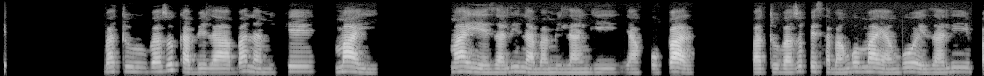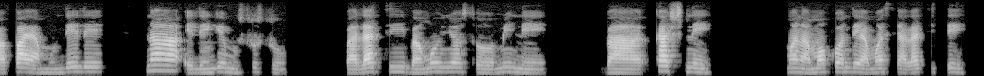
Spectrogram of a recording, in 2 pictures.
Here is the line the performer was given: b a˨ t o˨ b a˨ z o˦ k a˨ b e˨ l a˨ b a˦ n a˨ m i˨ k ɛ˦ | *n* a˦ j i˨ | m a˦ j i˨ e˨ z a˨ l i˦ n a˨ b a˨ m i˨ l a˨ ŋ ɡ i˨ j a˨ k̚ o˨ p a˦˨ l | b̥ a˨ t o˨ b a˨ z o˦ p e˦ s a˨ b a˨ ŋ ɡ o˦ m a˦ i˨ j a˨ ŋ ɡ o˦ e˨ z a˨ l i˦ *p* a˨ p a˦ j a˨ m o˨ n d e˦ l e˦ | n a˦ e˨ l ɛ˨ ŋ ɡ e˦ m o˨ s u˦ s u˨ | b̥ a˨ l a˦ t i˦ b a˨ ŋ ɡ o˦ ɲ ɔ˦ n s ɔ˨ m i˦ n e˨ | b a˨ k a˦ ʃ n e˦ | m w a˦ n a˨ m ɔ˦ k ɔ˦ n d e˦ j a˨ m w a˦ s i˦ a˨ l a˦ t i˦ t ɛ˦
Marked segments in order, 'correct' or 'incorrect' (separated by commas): incorrect, correct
